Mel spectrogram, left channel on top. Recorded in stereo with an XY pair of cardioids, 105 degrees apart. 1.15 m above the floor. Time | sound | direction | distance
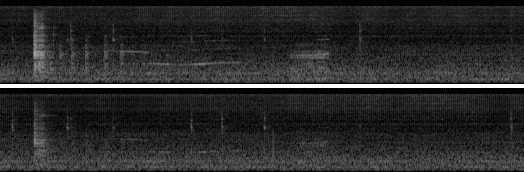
0.3 | a squeak | 65° left | 0.9 m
